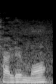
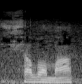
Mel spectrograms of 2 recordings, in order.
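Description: First: The word ends in an 'o' sound. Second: The word ends in an 'a' sound. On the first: The speaker calls it right. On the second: The speaker calls it wrong.

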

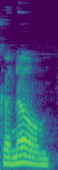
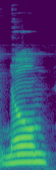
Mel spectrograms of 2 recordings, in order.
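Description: First: The G at the start is pronounced. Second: The G at the start is silent. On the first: "the developers and designers of the GNOME desktop have declared that it should be pronounced GNOME" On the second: "GNOME with a silent G"

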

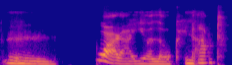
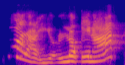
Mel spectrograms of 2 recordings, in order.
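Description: First: The voice is low and growly. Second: The voice is high and squeaky.

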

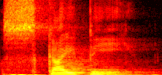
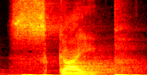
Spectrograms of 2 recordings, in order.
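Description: First: The word ends with an added vowel sound. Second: The word ends without a vowel sound. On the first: The speaker calls it wrong. "not Skypey" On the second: The speaker calls it right. "Skype is only one syllable. There's no E sound on the end"

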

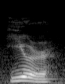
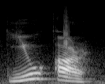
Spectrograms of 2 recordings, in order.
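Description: First: It is contracted into one syllable. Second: It is said as two full words.

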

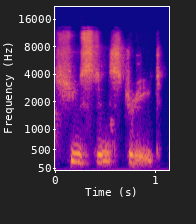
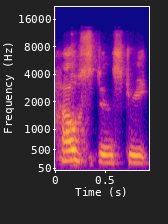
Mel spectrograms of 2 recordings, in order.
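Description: First: Houston begins with a sound like 'hue'. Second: Houston begins with a sound like 'house'. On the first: The speaker calls it wrong. "not Houston Street" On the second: The speaker calls it right. "it's Houston Street"

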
